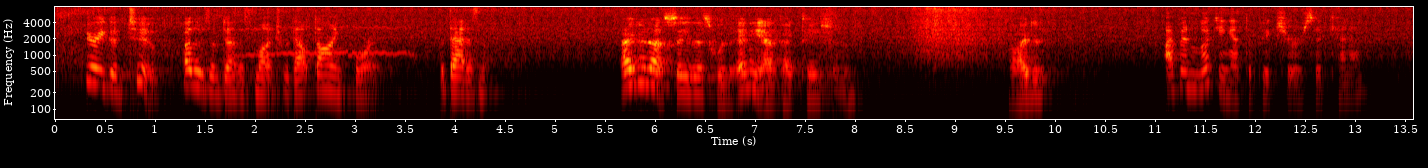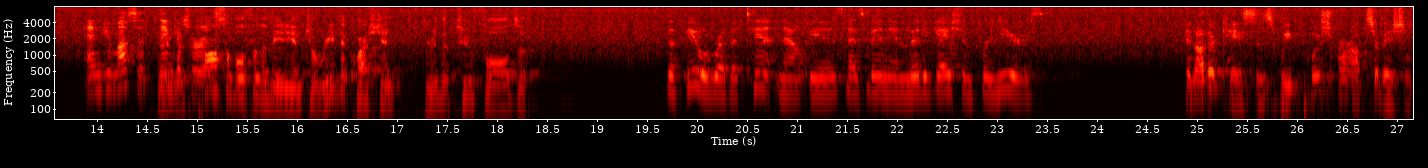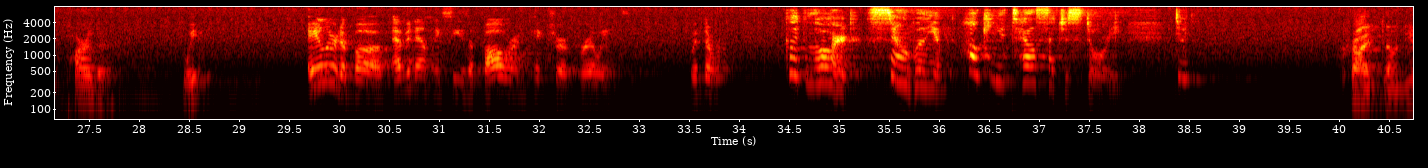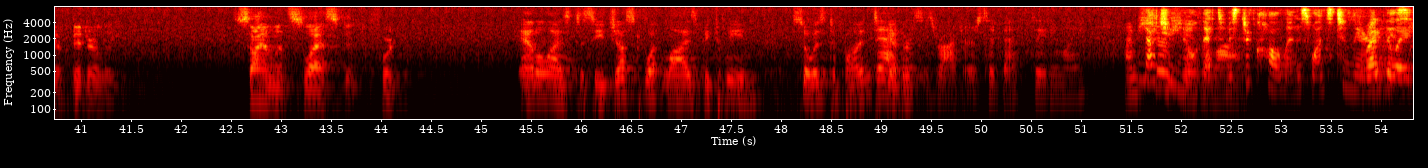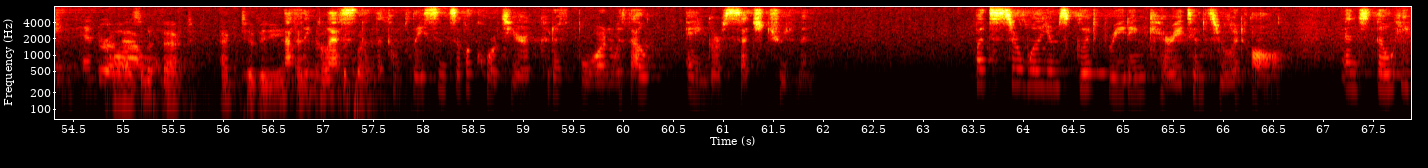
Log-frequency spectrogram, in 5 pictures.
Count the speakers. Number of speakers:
9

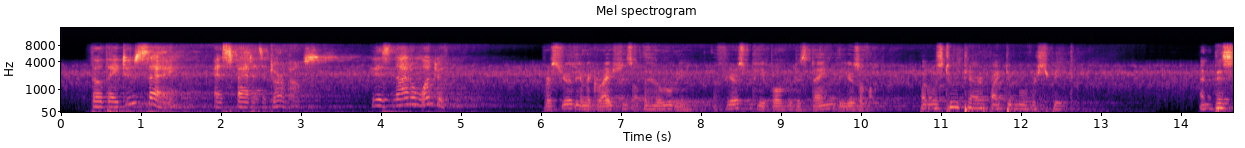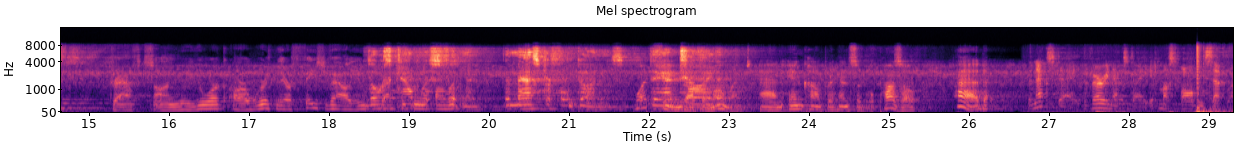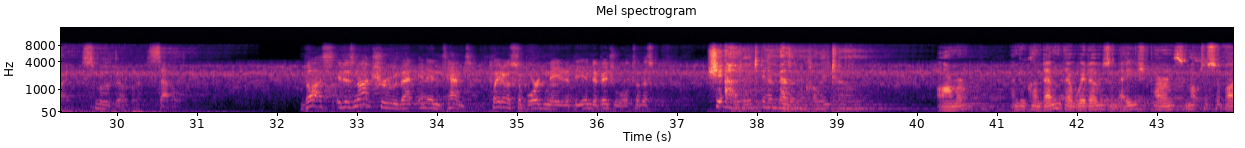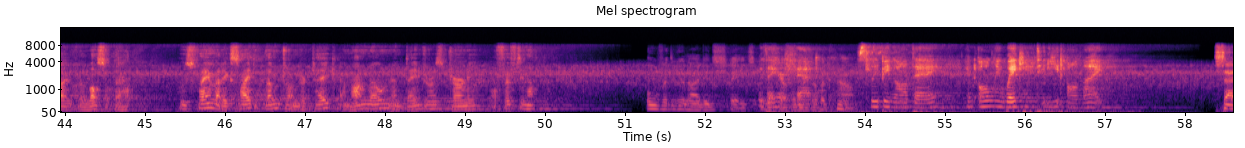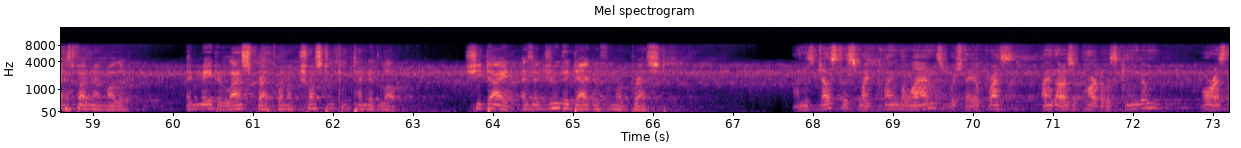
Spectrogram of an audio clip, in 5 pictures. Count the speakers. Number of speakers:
9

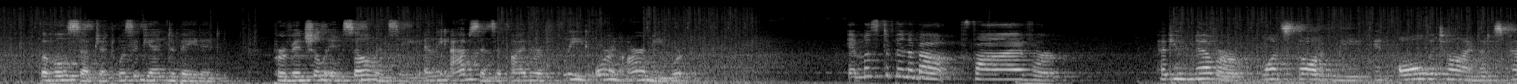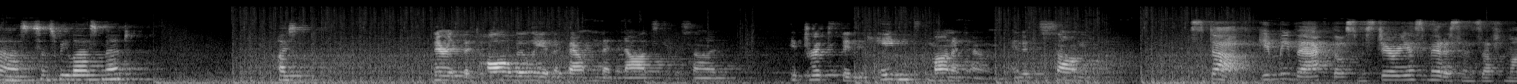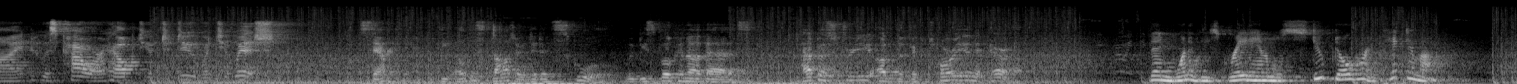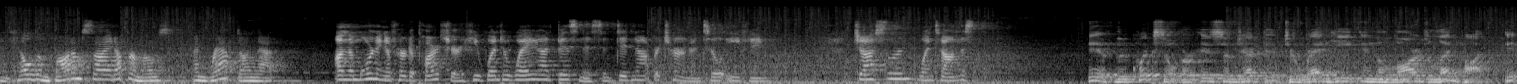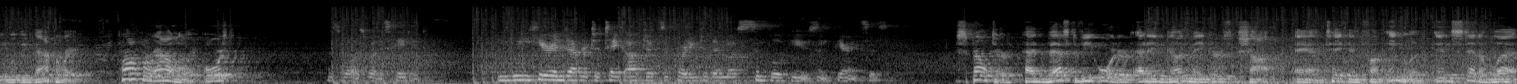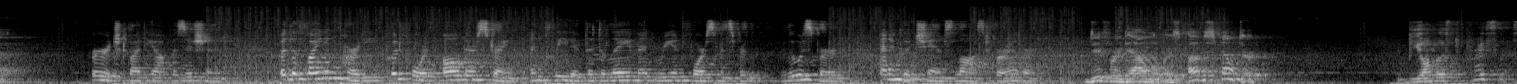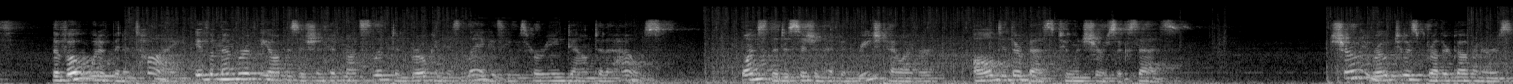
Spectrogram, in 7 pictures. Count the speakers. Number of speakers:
10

